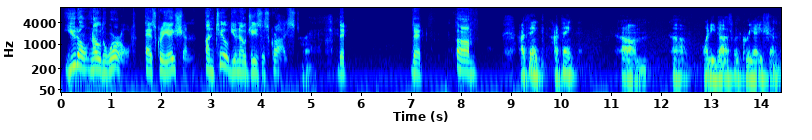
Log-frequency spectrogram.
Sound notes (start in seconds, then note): none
